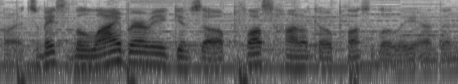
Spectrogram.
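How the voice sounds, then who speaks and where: A man with a lowish voice speaks at a normal speed while streaming a visual novel, reading it aloud and adding hesitant, rambling asides in a casual tone. Music plays behind him.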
